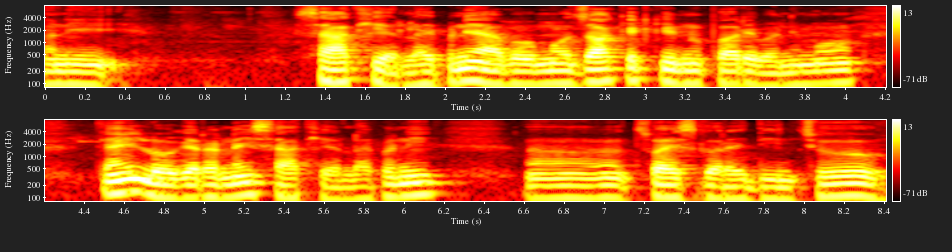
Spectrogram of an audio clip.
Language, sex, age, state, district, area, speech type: Nepali, male, 30-45, West Bengal, Jalpaiguri, rural, spontaneous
